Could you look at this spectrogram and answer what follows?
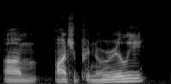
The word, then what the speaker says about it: entrepreneurially: entrepreneurially, mostly. – That's a little tricky to say. – Did I say it right? – Yeah, you did.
